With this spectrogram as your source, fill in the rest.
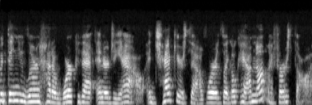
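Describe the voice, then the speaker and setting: A woman at a medium pitch and moderate pace, with ordinary pitch variation. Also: hardly any pauses. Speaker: yoga teacher. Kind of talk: group discussion.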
